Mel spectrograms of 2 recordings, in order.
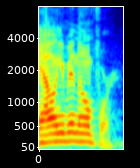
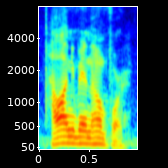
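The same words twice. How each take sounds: First: It sounds warm, light and friendly. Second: It sounds flat, cold and a bit creepy. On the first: The asker wants to get to know the person better. The speaker calls it right. "it's like a nice, like, yeah, I'd love to get to know you a little better" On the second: The asker seems suspicious or intrusive. The speaker calls it wrong. "That's like a weird, creepy question"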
